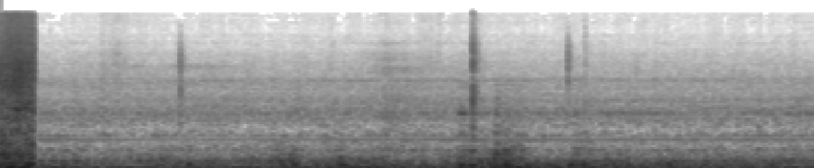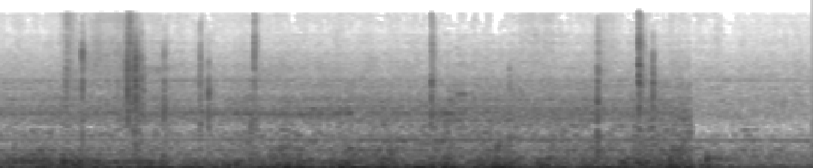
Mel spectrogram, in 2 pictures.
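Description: Low rumble of a sleeper train running, heard from inside a compartment, with light crinkles and clicks of a plastic-wrapped towel being handled. The rumble drops about ten seconds in.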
